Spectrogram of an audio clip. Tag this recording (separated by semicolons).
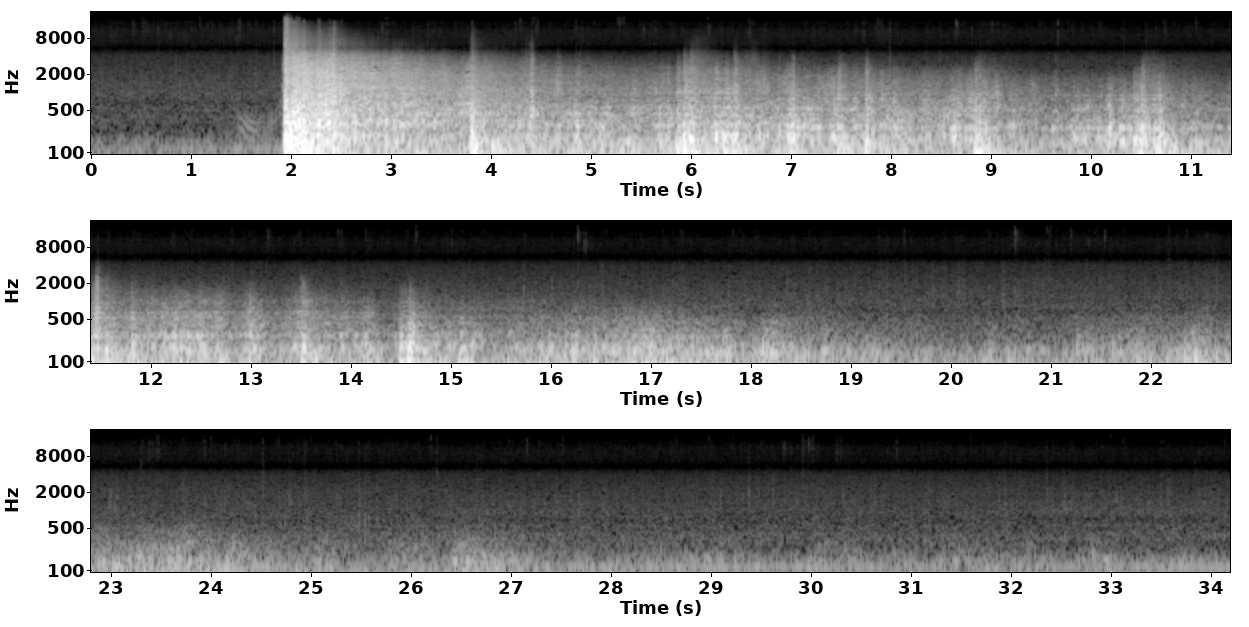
field-recording; thunder; binaural; storm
